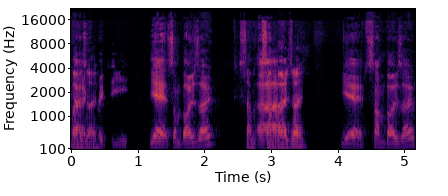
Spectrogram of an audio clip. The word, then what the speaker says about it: Zombozo: What was his Zombozo? I can never pronounce his name properly. Zombozo the clown. He's like a creepy. Yeah, Zombozo.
